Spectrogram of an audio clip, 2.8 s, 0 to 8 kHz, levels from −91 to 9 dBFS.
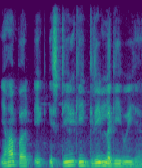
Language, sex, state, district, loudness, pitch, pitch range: Hindi, male, Uttar Pradesh, Lucknow, -16 LUFS, 140 Hz, 120-155 Hz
